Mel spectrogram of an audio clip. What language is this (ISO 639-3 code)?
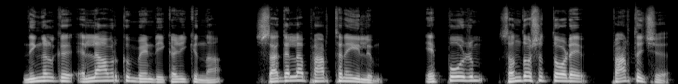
mal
